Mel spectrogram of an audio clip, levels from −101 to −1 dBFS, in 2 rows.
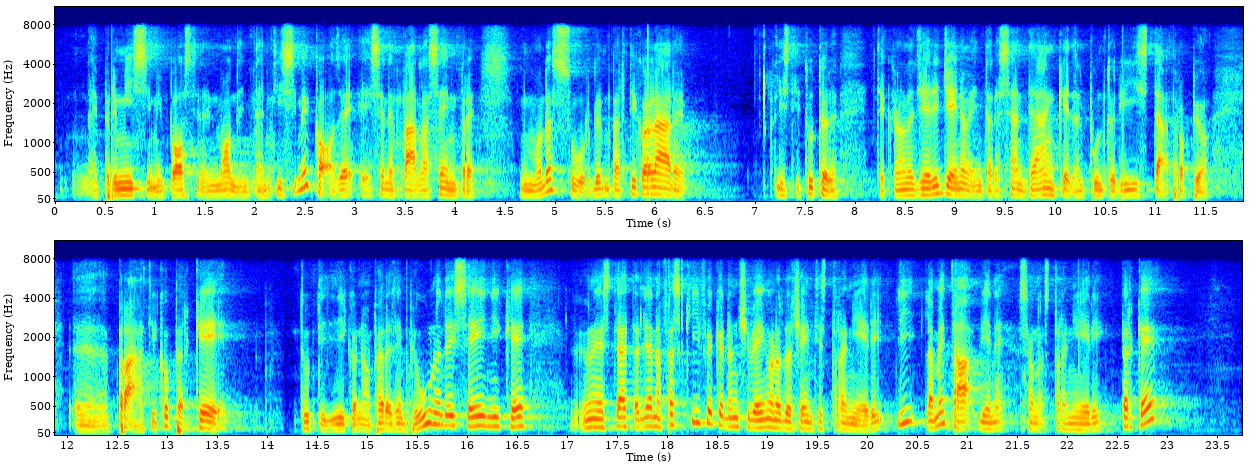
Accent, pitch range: native, 100-130 Hz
